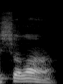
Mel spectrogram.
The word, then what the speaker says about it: shalom: bid peace unto him the appropriate way is to say shalom. That's the appropriate uh Hebrew. That's the appropriate um you know pronunciation of the word peace is shalom. Not shalom, not shalawam, not anything outside of shalom.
